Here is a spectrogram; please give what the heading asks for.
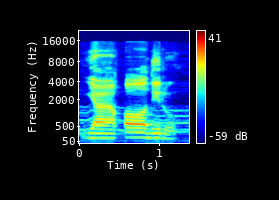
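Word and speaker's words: يا قادر: পাঠ করার পরে আল্লাহ তাালার এই নামটি ইয়া কদিরু ইয়া কদিরু ইয়া কদিরু। এই নামটির মধ্যে কফ আছে। কফকেই উচ্চারণ করতে হবে। কফের জায়গায় যদি আপনি কাফ উচ্চারণ করেন তাহলে অর্থ পরিবর্তন হয়ে যাবে।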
